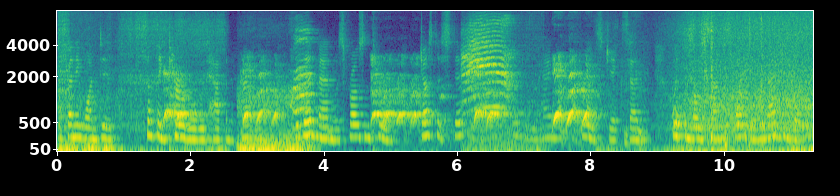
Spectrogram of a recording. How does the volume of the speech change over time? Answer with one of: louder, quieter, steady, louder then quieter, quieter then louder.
quieter then louder.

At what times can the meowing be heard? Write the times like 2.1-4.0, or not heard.
2.6-3.8, 6.0-7.3.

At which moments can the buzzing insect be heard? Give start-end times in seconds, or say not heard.
0.0-2.6, 8.1-11.2.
